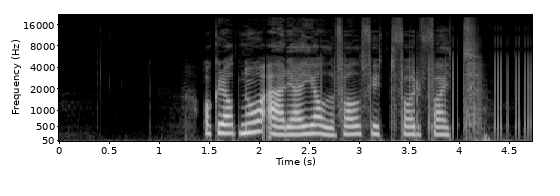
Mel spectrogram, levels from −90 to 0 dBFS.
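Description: From 2.62 s to 4.72 s the speech carries a train of clicks, roughly 30 irregularly spaced pops at about 14 per second, peaking a few dB above the signal, likely from interference or a faulty connection. These show as thin vertical spikes in the waveform and broadband stripes on a spectrogram.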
